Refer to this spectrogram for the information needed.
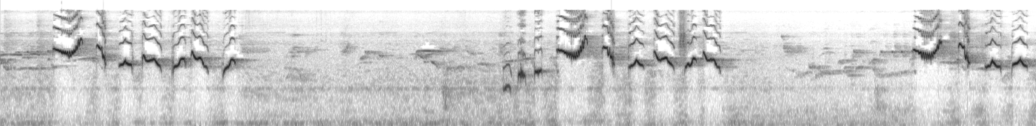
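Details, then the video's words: Oriental magpie-robin challenging a rival, delivering three loud bursts of quick, repeated, wavering whistles, each burst holding several notes in close succession, with subdued rustling between the bursts. "PANCINGAN KACER LANGSUNG GERTAK LAWAN | LAWAN PUN BALAS GERTAK GACOR BONGKAR ISIAN"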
